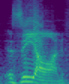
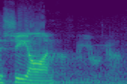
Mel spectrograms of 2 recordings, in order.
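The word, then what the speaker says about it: Xion: get on me for when I mispronounce names like Luxan and Zeon yes I know it's large scene and Xian I've been corrected oh crap yeah that's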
